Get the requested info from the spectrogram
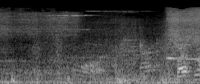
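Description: Interior of a NABI 40-SFW transit bus with the low rumble of its Cummins ISL9 diesel, then near the end a loud burst of compressed-air hiss from the bus's air system starts and keeps going.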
